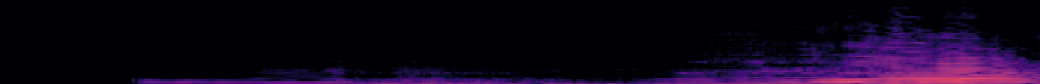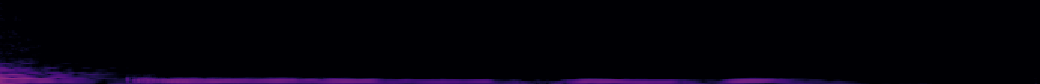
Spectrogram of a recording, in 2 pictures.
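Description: Trombone played with a red rubber plunger mute over the bell: after a brief silence, a low held note steps up to a higher note that swells loud and bright in the middle, then drops to a lower held note that fades out near the end.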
